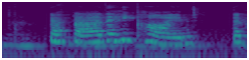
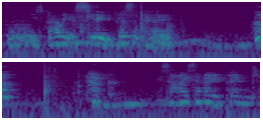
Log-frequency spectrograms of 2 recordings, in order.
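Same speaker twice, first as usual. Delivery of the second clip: whisper; 3 semitones lower, 12 dB quieter than usual. A narrator's reading. Reader hushing the children as the lion wakes. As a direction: gasp then unvoiced whisper. Tense moment, reader hushes kids.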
